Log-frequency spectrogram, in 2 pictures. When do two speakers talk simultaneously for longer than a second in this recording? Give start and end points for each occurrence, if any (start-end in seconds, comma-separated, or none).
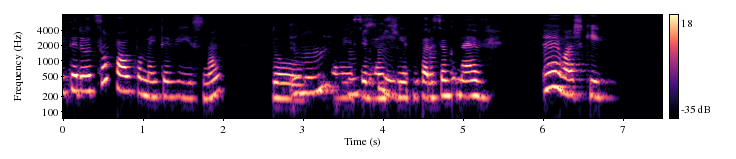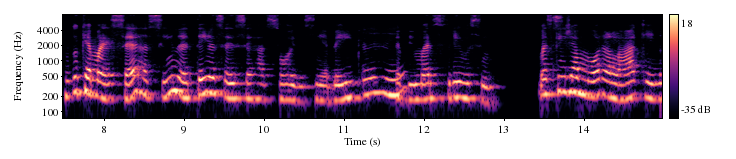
2.9-4.8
